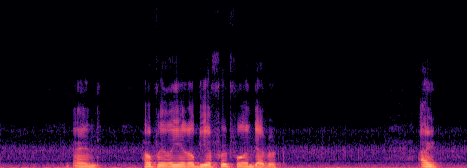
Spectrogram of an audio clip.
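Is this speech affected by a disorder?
Yes: cerebral palsy.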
